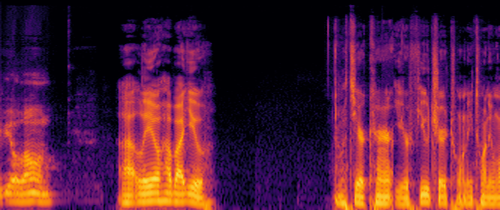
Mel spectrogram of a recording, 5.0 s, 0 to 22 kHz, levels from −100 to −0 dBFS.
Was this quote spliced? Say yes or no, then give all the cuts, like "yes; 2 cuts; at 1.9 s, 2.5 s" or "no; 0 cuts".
yes; 2 cuts; at 1.0 s, 3.9 s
